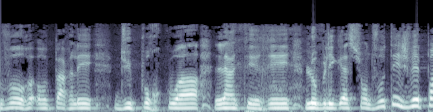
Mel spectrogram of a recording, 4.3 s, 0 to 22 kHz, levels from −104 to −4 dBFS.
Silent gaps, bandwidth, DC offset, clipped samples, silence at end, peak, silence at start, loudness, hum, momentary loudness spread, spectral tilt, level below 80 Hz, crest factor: none; 9.4 kHz; under 0.1%; under 0.1%; 0 s; 0 dBFS; 0 s; -15 LUFS; none; 7 LU; -7 dB/octave; -42 dBFS; 14 dB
